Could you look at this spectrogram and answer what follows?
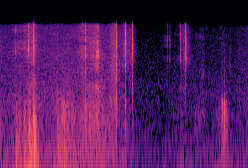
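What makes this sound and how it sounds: Long pointed nails tap and scratch the surface of a thin plastic gift card lying flat on a mat. Quiet, bright clicks and dry, scratchy rustles come in irregular bursts, with a few sharp taps standing out. Each tap stops almost instantly, with no ring.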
